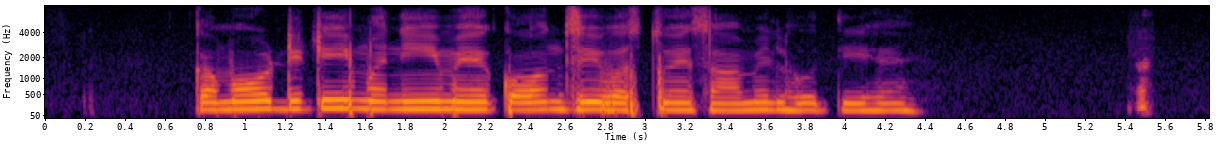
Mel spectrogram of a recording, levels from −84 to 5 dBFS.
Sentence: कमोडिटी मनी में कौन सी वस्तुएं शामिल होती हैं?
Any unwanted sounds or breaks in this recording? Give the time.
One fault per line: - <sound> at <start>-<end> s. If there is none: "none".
- laugh at 5.4-5.6 s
